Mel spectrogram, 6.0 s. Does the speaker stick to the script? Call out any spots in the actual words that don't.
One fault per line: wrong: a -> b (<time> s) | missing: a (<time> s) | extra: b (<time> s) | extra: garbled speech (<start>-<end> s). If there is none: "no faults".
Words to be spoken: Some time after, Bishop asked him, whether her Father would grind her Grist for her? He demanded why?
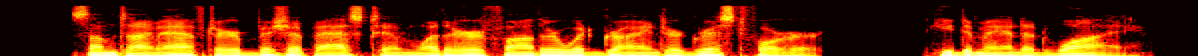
no faults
